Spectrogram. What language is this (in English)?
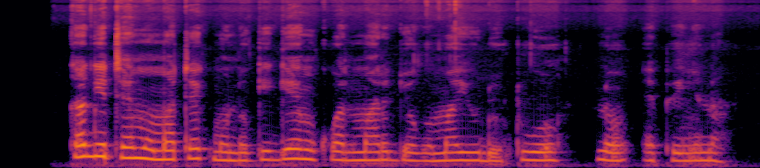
Luo (Kenya and Tanzania)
